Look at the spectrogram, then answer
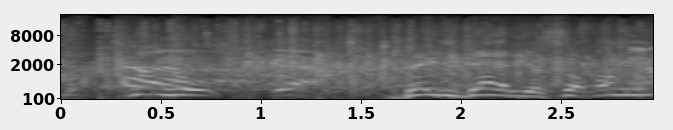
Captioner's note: applause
